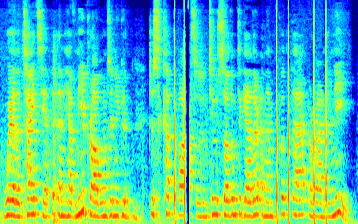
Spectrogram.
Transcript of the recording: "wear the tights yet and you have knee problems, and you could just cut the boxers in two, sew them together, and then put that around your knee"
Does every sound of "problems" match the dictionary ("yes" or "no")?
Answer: yes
